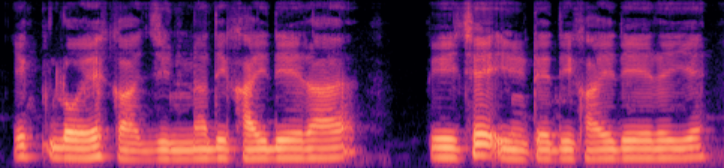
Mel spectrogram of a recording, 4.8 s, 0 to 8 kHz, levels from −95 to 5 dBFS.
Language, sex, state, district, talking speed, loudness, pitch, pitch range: Hindi, male, Uttar Pradesh, Saharanpur, 175 wpm, -17 LUFS, 120 Hz, 115-130 Hz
